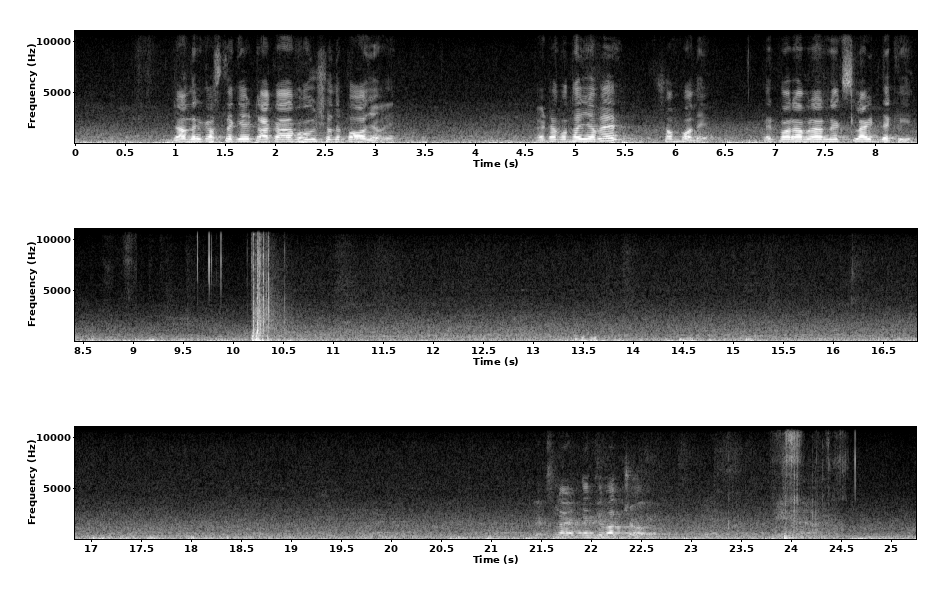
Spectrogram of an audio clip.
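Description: A man speaks loudly in an echoing room.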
